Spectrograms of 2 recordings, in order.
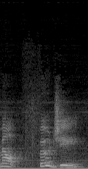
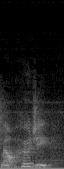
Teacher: it's not an F it's not really an H Mount Hui it's a very rounded H that sounds a little bit like an F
